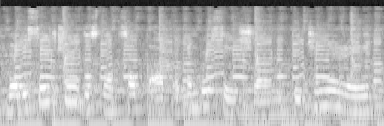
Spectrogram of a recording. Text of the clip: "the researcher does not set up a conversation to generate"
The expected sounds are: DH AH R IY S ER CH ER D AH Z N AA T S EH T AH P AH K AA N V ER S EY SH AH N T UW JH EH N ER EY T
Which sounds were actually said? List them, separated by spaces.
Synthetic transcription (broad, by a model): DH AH R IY S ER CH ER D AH S N AA T S EH T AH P AH K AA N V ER S EY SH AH N T UW JH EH N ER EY T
